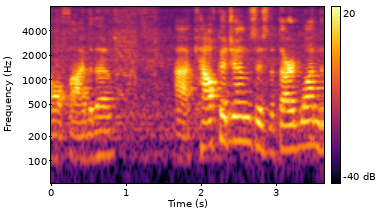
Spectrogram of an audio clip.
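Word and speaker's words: chalcogens: Uh Calcoagens is the third one. The ch gets pronounced like a K.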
